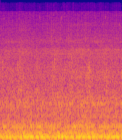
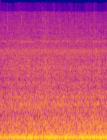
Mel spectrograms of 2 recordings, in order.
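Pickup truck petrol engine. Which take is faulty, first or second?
first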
